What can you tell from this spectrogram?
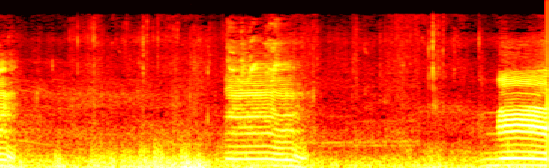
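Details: Two sustained, full-throated moos from cows heading back to their pen through a fish pond area, over a constant low, rumbling background.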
